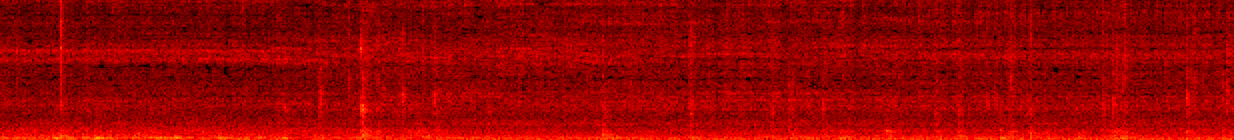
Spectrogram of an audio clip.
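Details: Beretta bithermic boiler (no plate exchanger) heating hot water: faint irregular ticks and sharp knocks over a low rumble, probably water boiling in a limescale-clogged exchanger; stops once hot water is closed; fix is acid descaling pump.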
